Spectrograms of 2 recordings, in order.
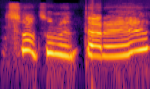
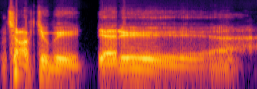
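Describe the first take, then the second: First: It is said in a normal voice. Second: It is said in a put-on deep voice.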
